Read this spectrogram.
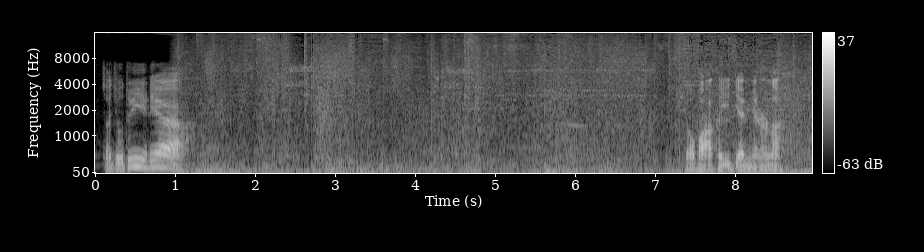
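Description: Game battle effects clash and crackle.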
